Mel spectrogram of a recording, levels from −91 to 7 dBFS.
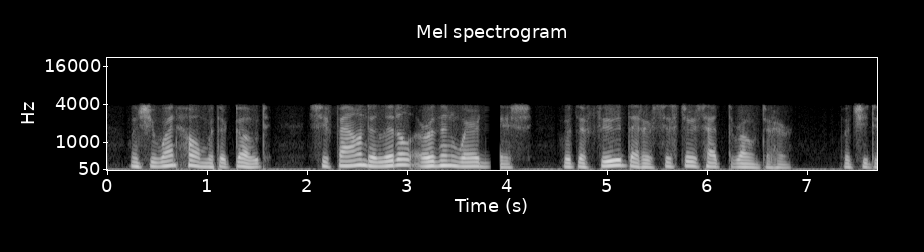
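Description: Around 3.78 s there's a packet loss with pitch repetition, running to about 3.93 s. Roughly 150 ms of audio went missing, which points to something like five packets in a row. To cover the gap, the receiver looped the last pitch period and faded it over about 50 ms. Because the gap is longer than that fade, you hear a brief buzzy hold sinking into silence, then the speech cross-fading back in.

From about 5.01 s to the end, there's channel delay with comb filtering. One channel lags by a tiny amount, which fits a shift of around two samples, a few hundredths of a millisecond. When the channels are summed to mono, the first cancellation notch lands up near 10 kHz. That's above what the G.711 telephone band carries anyway, so instead of an obvious hollowness you get a slight dulling and loss of air at the top of the band in that stretch.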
